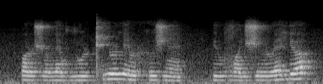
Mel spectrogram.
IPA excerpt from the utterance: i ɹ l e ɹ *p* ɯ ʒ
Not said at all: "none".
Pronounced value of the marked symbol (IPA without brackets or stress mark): h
